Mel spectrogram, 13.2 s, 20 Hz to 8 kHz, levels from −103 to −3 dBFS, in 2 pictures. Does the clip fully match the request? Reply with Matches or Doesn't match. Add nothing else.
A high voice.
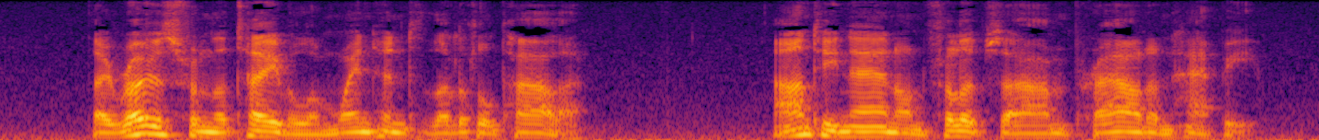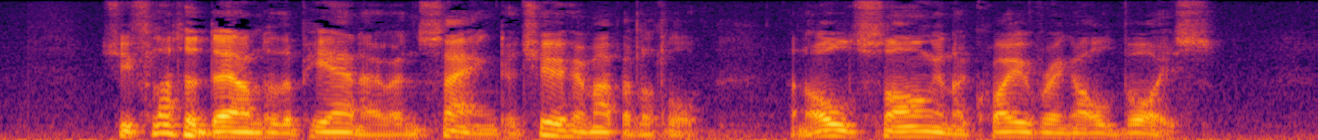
Doesn't match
